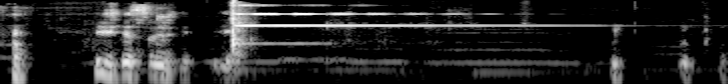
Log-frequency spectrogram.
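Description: A single bright bell rings out as a joke during a live doodling stream and decays slowly, with voices talking just before it and briefly again afterwards.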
